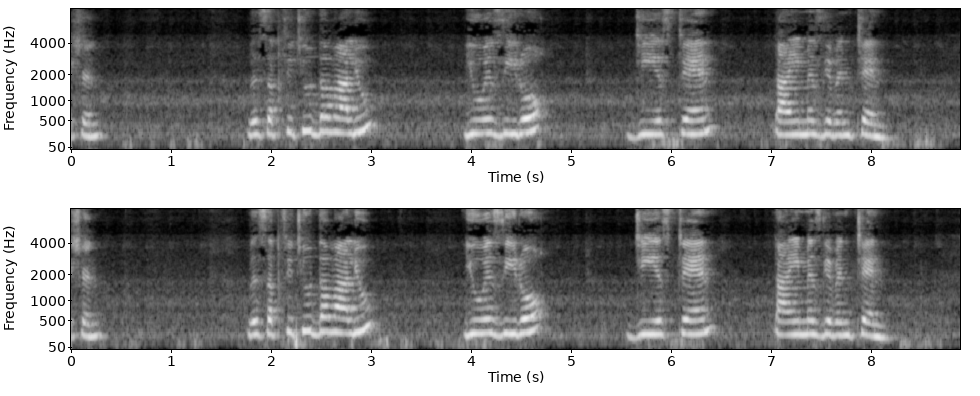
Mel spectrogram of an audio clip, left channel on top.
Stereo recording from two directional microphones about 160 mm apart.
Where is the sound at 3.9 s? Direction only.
80° right.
